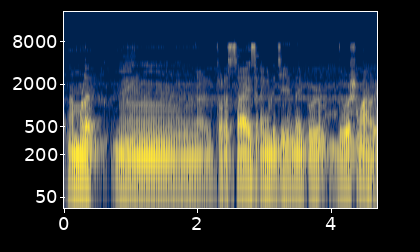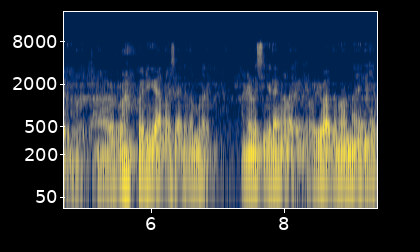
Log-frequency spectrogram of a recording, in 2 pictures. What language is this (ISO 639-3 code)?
mal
